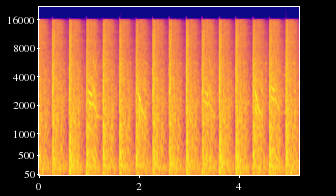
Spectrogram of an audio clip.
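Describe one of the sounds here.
Bullets ricochet off metal with short whines.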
